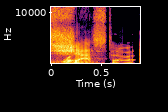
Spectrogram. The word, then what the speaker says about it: Shasta: I think it's Shasta, S-H sound.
